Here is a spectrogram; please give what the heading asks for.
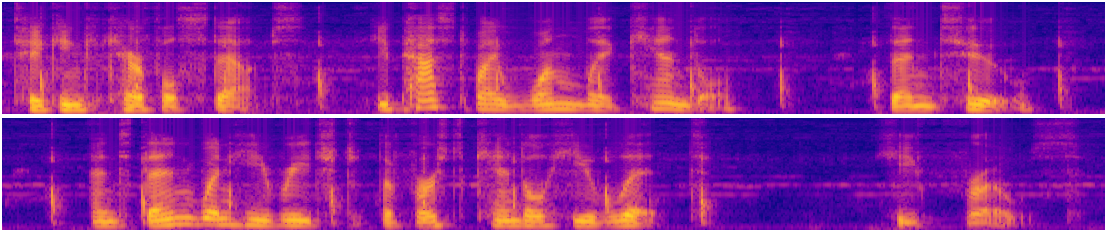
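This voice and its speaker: In a mid-range voice and at a slow pace, a man narrates dramatic horror fan fiction with suspense and theatrical flair. The low-quality recording has no echo, and faint music plays in the background.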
